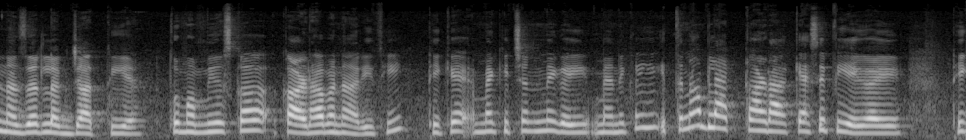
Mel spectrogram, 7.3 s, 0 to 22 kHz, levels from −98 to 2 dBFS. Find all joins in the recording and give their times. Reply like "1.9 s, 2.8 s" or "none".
1.1 s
